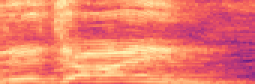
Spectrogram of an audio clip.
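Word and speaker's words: resign: यहां का पढ़ भी रिजाइन रिजाइन ये में जी साइलेंट रहे आर ई एस आई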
